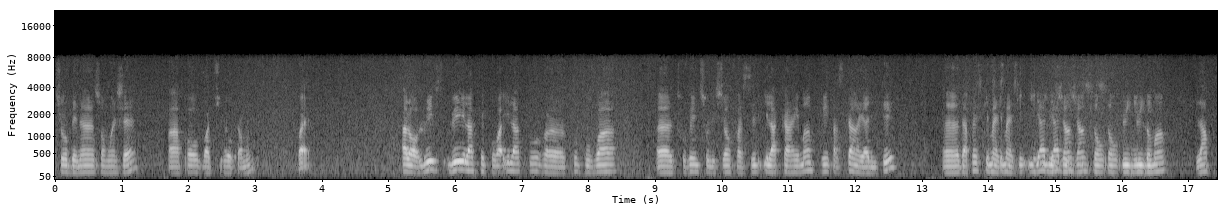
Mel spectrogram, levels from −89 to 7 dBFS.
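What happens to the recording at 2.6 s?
Nothing goes wrong at 2.6 s: the speech comes through the call path intact, with only the room noise sitting well beneath it.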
